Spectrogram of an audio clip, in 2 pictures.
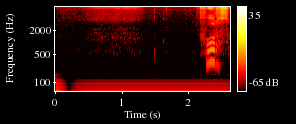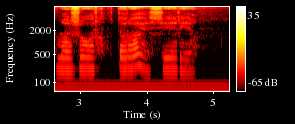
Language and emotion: Russian, sad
